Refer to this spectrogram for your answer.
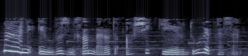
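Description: A woman voicing a caring mother mouse in a calm, soft way, in a radio bedtime story. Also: low-pitched, faint music behind. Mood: gentle. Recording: dull lo-fi radio recording.

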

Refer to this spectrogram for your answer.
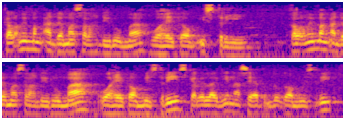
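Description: A man preaching a sermon, telling a story in a lively way and acting out high voices for the people in it. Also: fast. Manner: lively, acts out quoted voices in high pitch. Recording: echoey room with faint background noise.

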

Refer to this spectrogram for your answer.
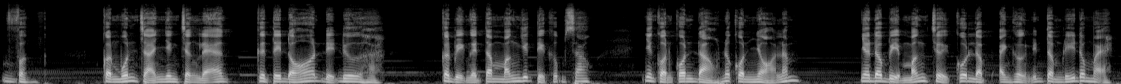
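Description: A man's voice: mid-range voice, expressive, normal speed, faint music behind, natural voice. A man voicing a fierce, bossy middle-aged village mother who scolds her children in a harsh, urgent way. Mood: pleading.

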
